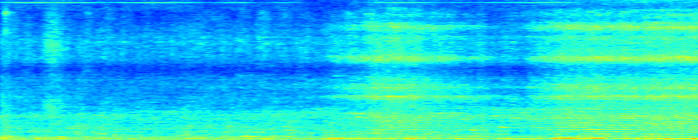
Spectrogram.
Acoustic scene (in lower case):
subway station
